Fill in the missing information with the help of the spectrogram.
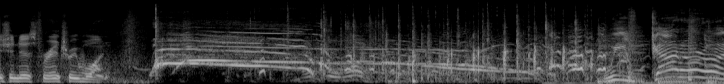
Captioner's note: cheering, clapping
